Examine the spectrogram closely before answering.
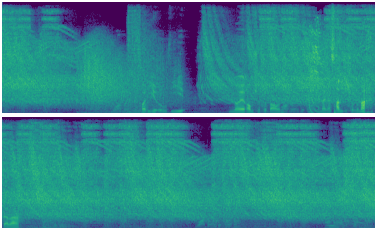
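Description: Laser weapons fire and hum steadily.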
